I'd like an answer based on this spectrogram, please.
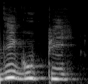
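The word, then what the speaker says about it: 地骨皮: Ça s'appelle Digupi en chinois. Alors ça s'écrit en 3 syllabes, Di, D-I, plus loin Gu, G-U, et plus loin Pi, P-I.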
